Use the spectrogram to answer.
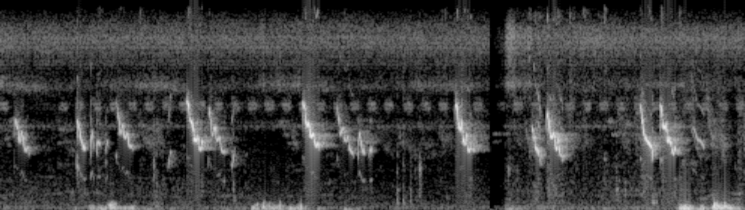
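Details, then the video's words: Morning calls of a Lemon-bellied white-eye: brief high downslurred chirps, often paired, repeated irregularly every second or so, with intermittent low thumping noises and a steady high-pitched hum throughout. "Kecial Kuning Pagi Hari Bikin Kecial Kuning Malas Bunyi Cepat Joss Gacor"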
